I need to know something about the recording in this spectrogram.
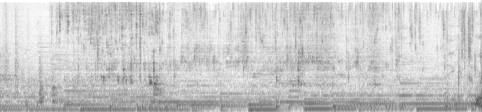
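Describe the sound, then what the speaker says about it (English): Water drains from a sink in a camper van conversion down into a gray water tank below, a steady running, trickling wash that continues throughout at close range with no talking. "So we got the gray water tank down there, and this should just drain right in"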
